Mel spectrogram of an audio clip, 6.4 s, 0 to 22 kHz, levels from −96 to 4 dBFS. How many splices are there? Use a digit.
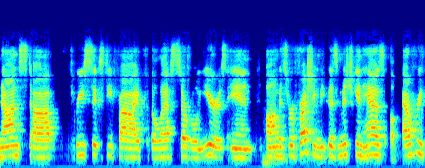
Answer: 1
